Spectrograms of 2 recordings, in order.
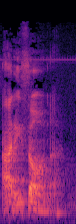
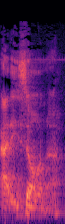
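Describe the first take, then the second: First: The z is pronounced the Spain way. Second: The z is pronounced like an English z. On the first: The speaker calls it right. "or the Spanish version" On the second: The speaker calls it wrong. "slip in a Z sound, an English Z sound"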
